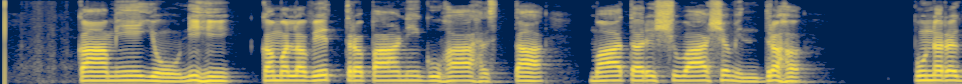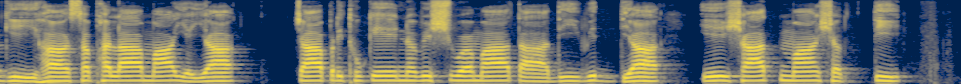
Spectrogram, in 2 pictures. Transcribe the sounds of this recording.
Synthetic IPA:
kaːmeːjoːniɦi | kɐmɐlɐʋeːt̪ɾɐpaːɳiɡuɦaːɦɐst̪aː | maːt̪ɐɾiʃʋaːʃɐmind̪ɾɐɦɐ̆ | punɐɾɐɡiːɦasɐpʰɐlaːmaːjɐjaː | t͡ʃaːpɾit̪ʰukeːnɐʋiʃʋɐmaːt̪aːd̪iʋid̪jaː | eːʃaːt̪̚maːʃɐk̚t̪i

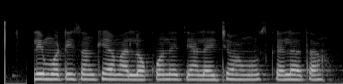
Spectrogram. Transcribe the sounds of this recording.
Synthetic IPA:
limoʈisəŋkʰjamãlokonet̪jãləjd͡ʒəamuskəjlaɦət̪a

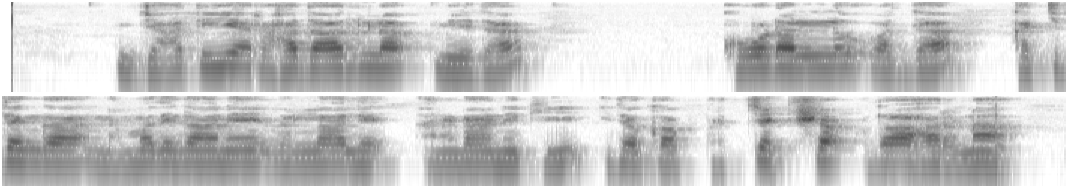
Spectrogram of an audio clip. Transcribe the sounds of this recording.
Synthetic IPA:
d͡ʒaːt̪iːjɐɾɐɦɐd̪aːɾulɐmiːd̪ɐ | kuːɽɐlːuʋɐd̪ːɐkʰɐt͡ʃːit̪ɐŋɡaːnɐmːɐd̪iɡaːne̞ːʋɛɭːaːliɐnɐɽaːnikiːd̪ɔkɐpɾɐt̪jɐkʂɐʔud̪aːɦɐɾɐɳɐ

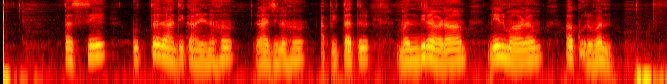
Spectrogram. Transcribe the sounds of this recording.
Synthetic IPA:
t̪ɐsjeː | ut̪ːɐɾaːd̪ʱikaːɾɳɐɦɐ̆ | ɾaːd͡ʒɐnɐɦɐ̆ɐ̰pit̪ɐt̪ɾːɐnd̪iɾaːɳaːmniɾmaːɳɐmɐkuɾʋɐn

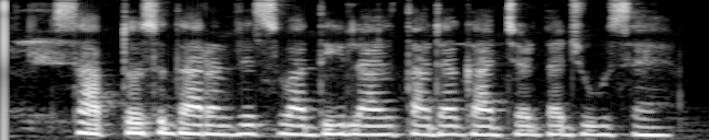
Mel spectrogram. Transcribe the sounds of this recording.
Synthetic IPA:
sab̚t̪õːsəd̪aːɾənɾeːsəwaːd̪iːɪlaːd͡ʒt̪aːd͡ʒaːɡaːd͡ʒəɾd̪aːd͡ʒuːsɦɛː

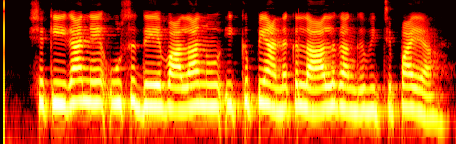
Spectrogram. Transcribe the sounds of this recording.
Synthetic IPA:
ʃəkiːɡãːneːʔʊsd̪eːʋaːlãːnũːʔɪkpɪjaːnəklaːlɡəŋɡʋɪt͡ʃpaːjaː

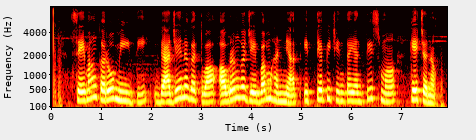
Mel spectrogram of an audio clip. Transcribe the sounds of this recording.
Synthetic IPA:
seʋãŋkəɾomiːt̪iʋjad͡ʑenəɡət̪ʋaʔəʋɾəŋɡəd͡ʑebəmɦɐnjat̪it̪jəpit͡ɕint̪əjənt̪ismə | ket͡ɕənə

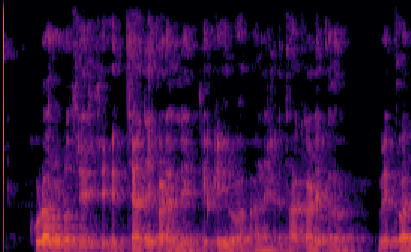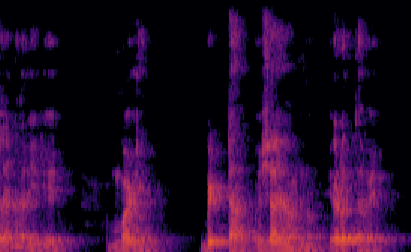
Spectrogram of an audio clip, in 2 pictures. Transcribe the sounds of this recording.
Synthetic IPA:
kuɽɐɾuɾuseːsiʋit̪jaːd̪iɡɐɭɐlːisikːiːɾuʋɐʔɐnɛːkɐd̪aːkɐɭiɡɐɭuʋid̪ʋɐ̰d͡ʒɐnɐɾiɡe | umbɐɭːi | biʈːɐʋḭʃaːjɐʋɐnːuheːɽut̪ːɐʋe̞

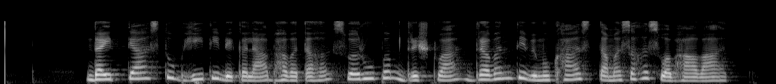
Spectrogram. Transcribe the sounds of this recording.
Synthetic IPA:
d̪ɐjt̪jaːst̪ubʱiːt̪iʋikɐlaːbʱɐʋɐt̪ɐɦɐ̆sʋɐɾuːpɐmd̪ɾɪʂʈʋaːd̪ɾɐʋɐnt̪iʋimukʰaːst̪ɐmɐsɐɦɐ̆sʋɐbʱaːʋaːt̪̚

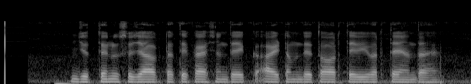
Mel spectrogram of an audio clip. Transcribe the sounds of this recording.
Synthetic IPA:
d͡ʒʊt̪ːeːnũːsəd͡ʒaːʋəʈət̪eːpʰɛːʃənd̪eːɪkaːɪʈəmd̪eːt̪ɔːɾt̪eːʋiːʋəɾt̪eːɛ̃ːnd̪aːɦɛː

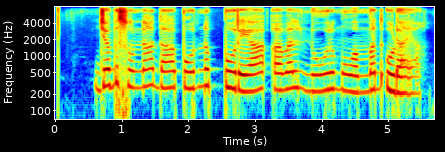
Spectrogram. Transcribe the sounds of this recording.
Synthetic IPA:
d͡ʒəbsʊnːãːd̪aːpʊɾnpʊɾjaːəʋəlnuːɾmʊɦəmːəd̪ʊɽaːjaː

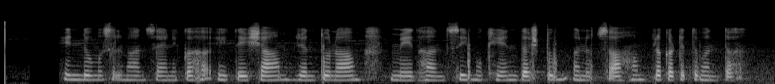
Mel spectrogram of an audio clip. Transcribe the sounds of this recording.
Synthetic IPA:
hind̪umʊsɐlmaːnsɐjnikɐɦɐ̰ʔeːt̪eːʃaːmd͡ʒɐnt̪unaːmːeːd̪ʱaːnsimukʰeːnd̪ɐʃʈumɐnut̪sa̰ːɦɐmpɾɐkɐʈit̪ʋɐnt̪ɐɦɐ

